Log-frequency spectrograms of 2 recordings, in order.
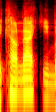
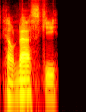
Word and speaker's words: Kownacki: Because a lot of people say Kownacki, but it's Kownacki.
